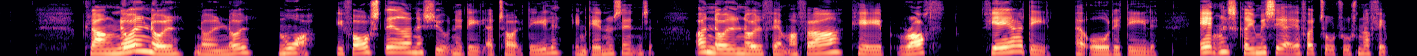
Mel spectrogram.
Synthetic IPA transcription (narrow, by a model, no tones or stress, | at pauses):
kʰlɒ̽ɡ̥ŋ̩nɔ̽lnɔ̽lnɔ̽lnɔ̽l | mo̝ɐ̰ | ifɒːsd̥ḛːð̞ˠɐnəsyʊnəd̥e̝̰ːlʔæt͡sʰɒ̽l̰d̥e̝ːləe̝nɡ̥enusen̰l̩sə | ʔɒ̽nɔ̽lnɔ̽lfem̰ɒ̽fɶɐkʰeːb̥ʁɒθ | fjeːɐd̥e̝̰ːl | æʔɔ̽ːd̥əd̥e̝ːlə | eŋ̰l̩skʰʁimise̝ɐ̰jəfɒt͡sʰo̝̰ːt͡sʰṵːsn̩ɒ̽fem̰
